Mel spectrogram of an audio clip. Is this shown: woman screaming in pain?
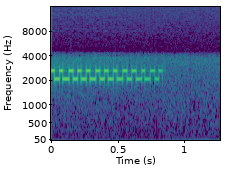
no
